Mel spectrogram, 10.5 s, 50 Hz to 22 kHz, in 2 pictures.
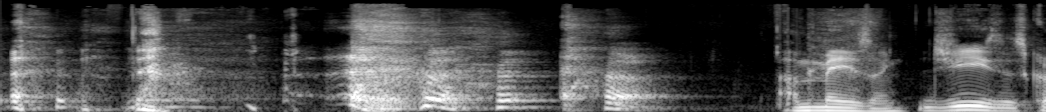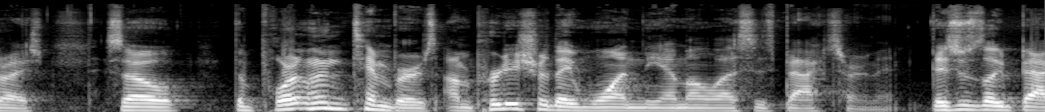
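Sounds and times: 
speech: 0.0 - 0.9, 4.0 - 10.4
person coughing with harsh throaty bursts: 0.0 - 3.4
person roughly clearing throat: 0.0 - 3.4.

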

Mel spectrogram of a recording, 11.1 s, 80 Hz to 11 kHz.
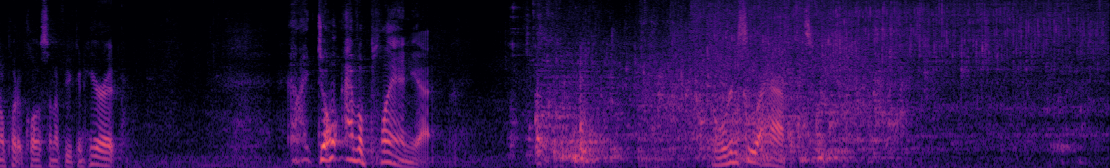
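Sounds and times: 
speech: 0.0 - 1.4, 2.9 - 4.4, 7.1 - 8.4
running tap water as someone washes their hands: 5.1 - 11.0.

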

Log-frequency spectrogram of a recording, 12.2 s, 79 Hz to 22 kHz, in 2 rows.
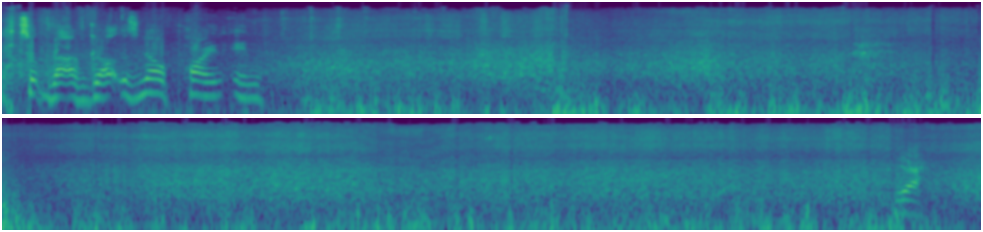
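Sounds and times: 
strong coastal wind buffeting the microphone: 0.0 - 12.2
strong waves breaking at the coast: 0.0 - 12.2
speech: 0.1 - 1.8, 11.7 - 12.0.

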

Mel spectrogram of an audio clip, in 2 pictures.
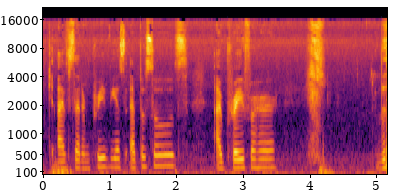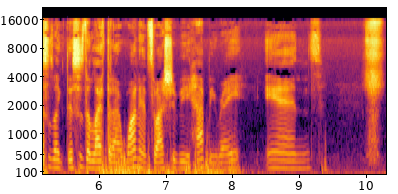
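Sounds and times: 
wind buffeting the microphone: 0.0 - 2.2, 4.1 - 4.4, 5.0 - 8.3, 9.2 - 9.6
speech: 0.2 - 4.3, 5.0 - 10.1.

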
